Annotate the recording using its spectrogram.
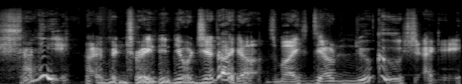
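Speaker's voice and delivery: very loud, goofy, barking cartoon dog voice, wild pitch swings. The speaker slips into a Scooby-Doo voice, addressing Shaggy. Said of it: "Why am I doing Scooby Doo?".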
